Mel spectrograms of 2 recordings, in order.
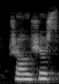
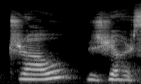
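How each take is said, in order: First: Said in the usual way. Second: "trousers" slowly broken as trou, pause, zers; split into syllables. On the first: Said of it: "trou, one syllable". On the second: Shown as a demonstration. Teacher introducing the next word, "trousers" split by syllable. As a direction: say "trousers" slowly in two separate beats. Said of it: "then another syllable".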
